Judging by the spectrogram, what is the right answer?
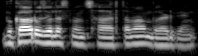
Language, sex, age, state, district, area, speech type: Kashmiri, male, 18-30, Jammu and Kashmir, Bandipora, rural, read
